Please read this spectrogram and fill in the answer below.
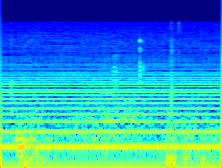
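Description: Steady electrical mains hum with a buzz of many even overtones, constant in pitch and level.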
